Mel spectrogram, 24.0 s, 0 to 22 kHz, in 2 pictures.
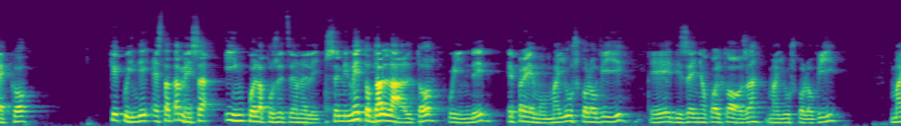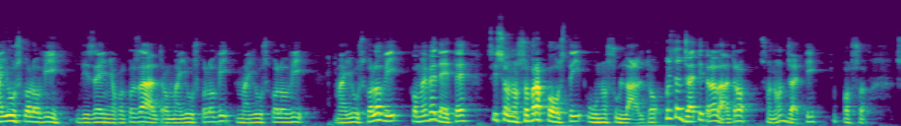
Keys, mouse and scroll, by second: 0.6 shift+middle click, 1.3 ctrl+middle click, 1.7 middle click, 4.2 shift+middle click, 4.3 a, 4.3 x, 4.7 KP_7, 5.4 shift+middle click, 7.4 shift+v, 7.9 click, 11.2 shift+v, 12.6 click, 14.4 shift+v, 15.4 click, 16.7 shift+v, 17.2 middle click, 18.6 shift+middle click, 19.0 middle click, 21.4 g, 22.4 click, 22.6 g, 23.5 middle click.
